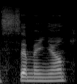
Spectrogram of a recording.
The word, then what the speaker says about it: Semenyo: Semenyo. It's how they pronounce his name first.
